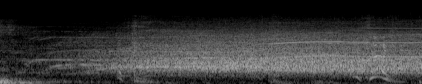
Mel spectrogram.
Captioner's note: crowd cheering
